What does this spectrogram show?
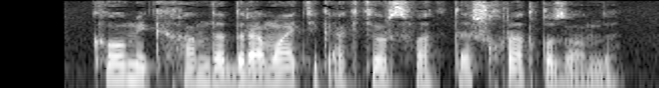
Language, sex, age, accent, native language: Uzbek, male, 30-39, Navoiy, Uzbek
